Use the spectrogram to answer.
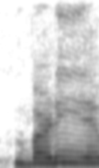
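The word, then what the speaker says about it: ے: ये बड़ी ये है, इसका भी उच्चारण य होता है, लेकिन इसे बड़ी ये बोलते हैं।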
